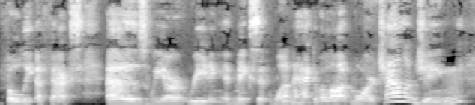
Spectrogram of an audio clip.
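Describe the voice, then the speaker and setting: A woman actor chatting in an interview, emphatic and expressive, in an echoey room. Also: lowish voice, measured pace. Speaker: radio theatre actor. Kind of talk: animated interview chat.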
